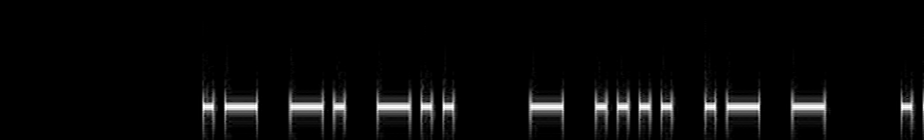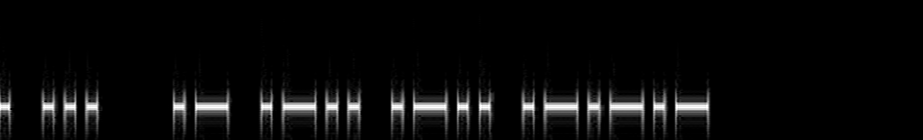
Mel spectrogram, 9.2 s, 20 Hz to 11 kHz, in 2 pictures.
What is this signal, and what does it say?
Morse code, heard as a keyed tone, about 22 wpm, 700 Hz. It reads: AND THAT IS ALL.
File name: practice / 22wpm / Sentences with 3-Word Phrases - 22wpm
